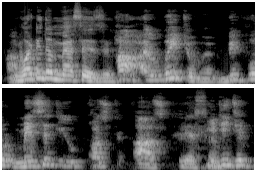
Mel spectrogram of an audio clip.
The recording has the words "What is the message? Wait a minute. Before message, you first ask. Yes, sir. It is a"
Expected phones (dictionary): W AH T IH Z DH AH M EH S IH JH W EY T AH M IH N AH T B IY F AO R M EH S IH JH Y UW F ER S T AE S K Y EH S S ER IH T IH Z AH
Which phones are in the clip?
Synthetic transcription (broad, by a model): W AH T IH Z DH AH M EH S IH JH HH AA AH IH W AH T B IY F AO R M EH S IH JH Y UW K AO S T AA S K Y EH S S IH T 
